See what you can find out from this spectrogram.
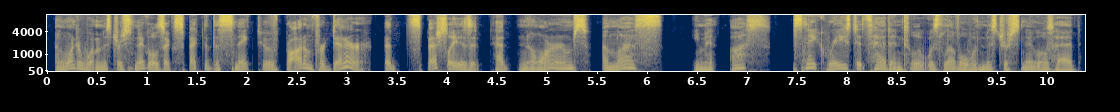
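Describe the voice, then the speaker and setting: A woman with an American accent giving a dramatic, expressive scripted narration of a children's story. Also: very deep voice, brisk, no echo, clean studio sound. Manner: dramatic, playing a child's first-person point of view.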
